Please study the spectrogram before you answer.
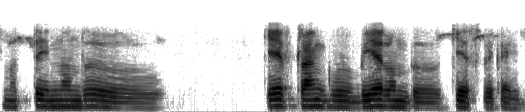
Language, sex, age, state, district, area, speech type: Kannada, male, 30-45, Karnataka, Chitradurga, rural, conversation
